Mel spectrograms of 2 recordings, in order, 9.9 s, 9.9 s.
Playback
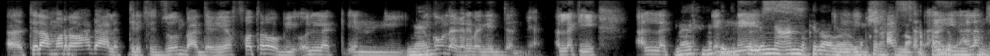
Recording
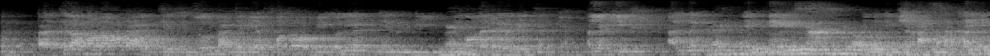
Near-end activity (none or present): none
